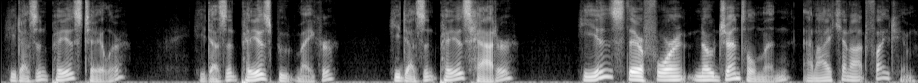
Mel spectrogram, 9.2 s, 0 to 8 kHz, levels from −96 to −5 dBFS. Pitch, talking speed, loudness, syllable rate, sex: 120 Hz, 165 wpm, -19 LUFS, 4.7 syllables/s, male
